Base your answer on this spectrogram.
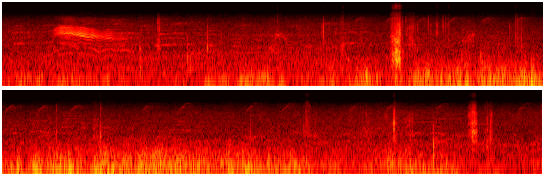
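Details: Brown tabby and white cat talking by a beautiful waterside, as if saying it is hot and wants to swim; one short rising-falling meow near the start, then outdoor background noise with faint clicks and rustling.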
